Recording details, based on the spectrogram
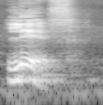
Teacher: Percebe que tem uma pequena extensão do i ali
